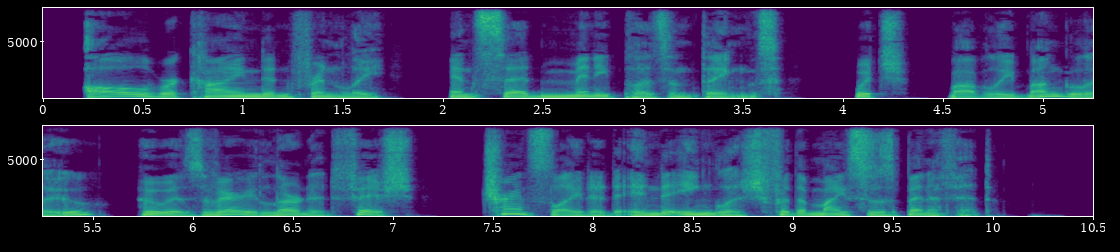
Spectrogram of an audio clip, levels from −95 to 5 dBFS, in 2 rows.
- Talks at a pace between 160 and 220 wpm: No, average, 150 wpm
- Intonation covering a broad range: Yes, wide, 6.9 semitones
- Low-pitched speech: Yes, low, 110 Hz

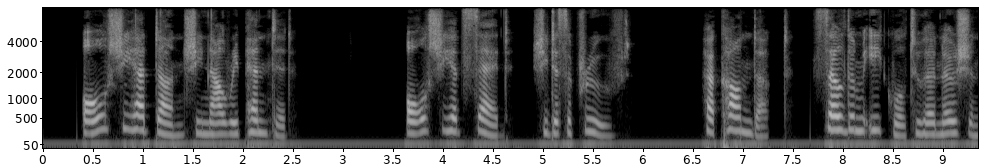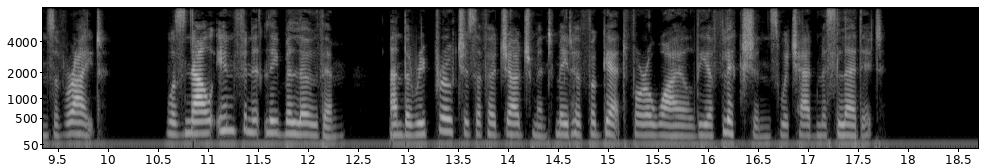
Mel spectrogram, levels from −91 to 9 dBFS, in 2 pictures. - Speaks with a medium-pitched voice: No, high, 205 Hz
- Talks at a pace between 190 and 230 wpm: No, average, 145 wpm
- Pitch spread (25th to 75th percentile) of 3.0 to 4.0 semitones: Yes, average, 3.4 semitones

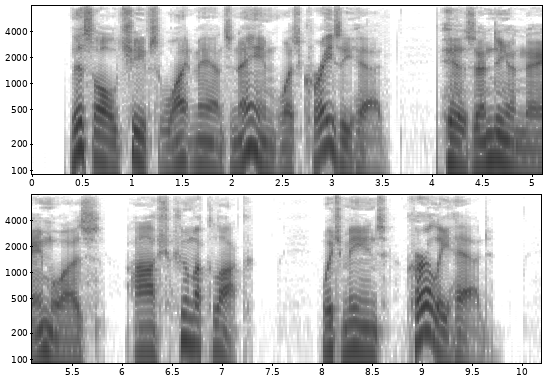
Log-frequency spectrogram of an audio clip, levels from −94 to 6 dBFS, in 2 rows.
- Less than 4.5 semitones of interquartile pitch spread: No, average, 5.2 semitones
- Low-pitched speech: Yes, low, 110 Hz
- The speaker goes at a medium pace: No, slow, 110 wpm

